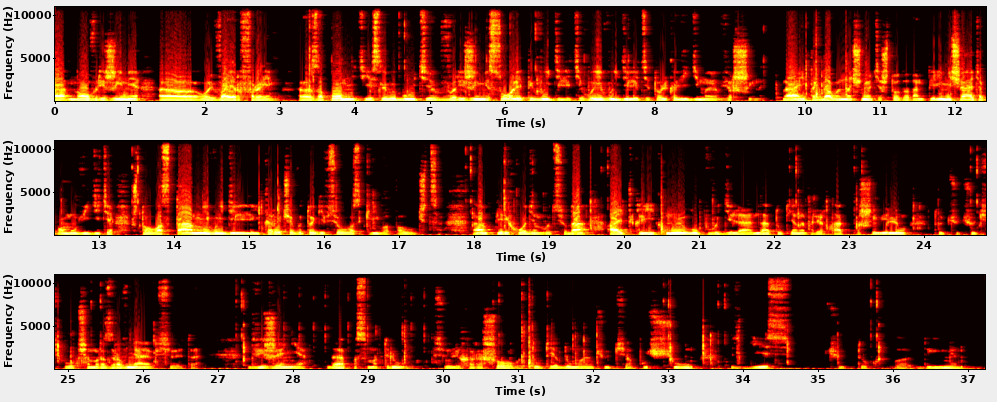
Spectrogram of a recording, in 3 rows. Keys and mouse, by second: 3.5 shift+click, 4.6-5.5 drag, 5.6 shift+click, 7.0 click, 9.0 middle click, 10.0 KP_1, 10.3 KP_3, 11.8 g, 15.4 ctrl+z, 16.4 shift+click, 17.9 click, 18.5 shift+click, 19.7 alt+right click, 21.0 g, 23.0 alt+right click, 23.9 g, 25.3 alt+right click, 26.2 g, 27.8 shift+middle click, 28.2 shift+middle click, 28.7 shift+middle click, 29.6 shift+middle click, 30.6 alt+right click, 31.2 shift+middle click, 31.8 g, 33.6 alt+right click, 34.5 g, 36.8 g.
